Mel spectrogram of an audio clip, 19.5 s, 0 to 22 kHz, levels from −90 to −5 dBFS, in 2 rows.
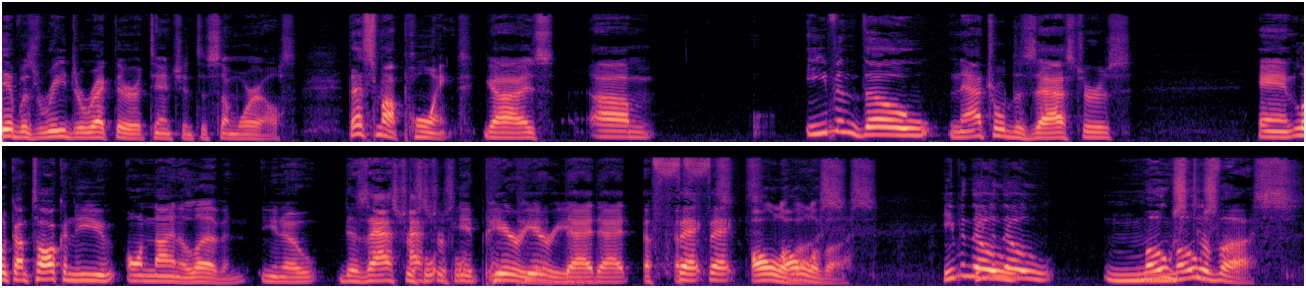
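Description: From 12.82 s to 18.88 s the speech carries a doubled audio track: a full-band copy trails about 200 ms behind, about 5 dB quieter, likely from a slower second capture path. Unlike room echo, it has no decay, and it starts and stops abruptly.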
